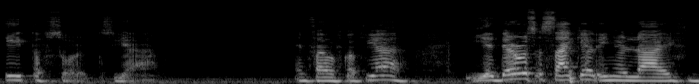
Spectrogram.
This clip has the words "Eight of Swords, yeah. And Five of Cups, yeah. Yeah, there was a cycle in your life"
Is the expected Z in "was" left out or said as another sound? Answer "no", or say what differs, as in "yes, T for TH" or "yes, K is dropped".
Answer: yes, S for Z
